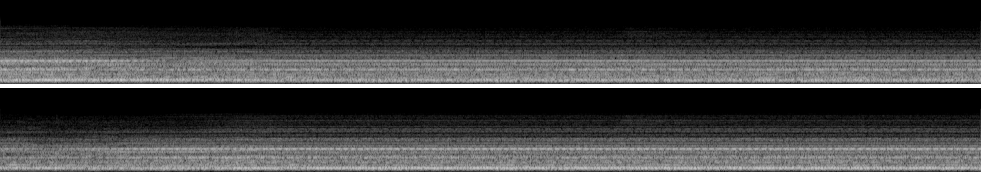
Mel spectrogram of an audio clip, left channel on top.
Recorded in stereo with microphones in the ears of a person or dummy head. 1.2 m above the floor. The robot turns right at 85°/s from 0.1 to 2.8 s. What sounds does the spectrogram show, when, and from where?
0.0 s an engine running: 105° left, 2.5 m; by 9.8 s 25° right, 2.5 m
